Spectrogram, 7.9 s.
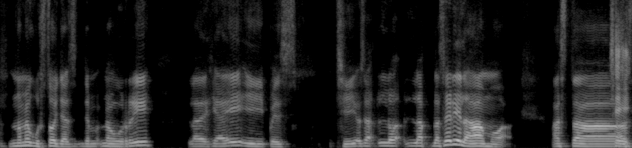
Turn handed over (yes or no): no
